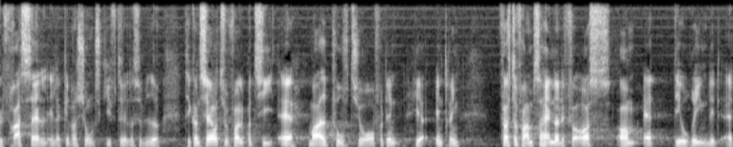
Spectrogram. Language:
Danish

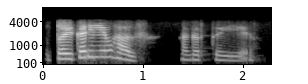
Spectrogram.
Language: Kashmiri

